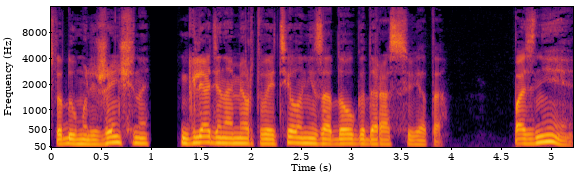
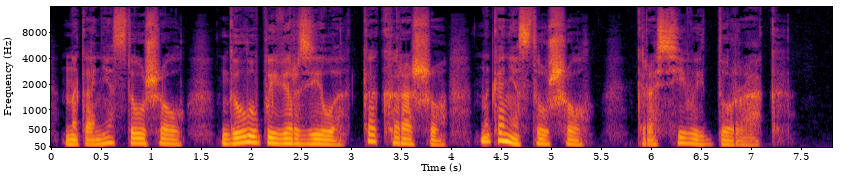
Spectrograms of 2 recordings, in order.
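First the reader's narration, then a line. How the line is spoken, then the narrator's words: Whispered. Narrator (Russian): шептали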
